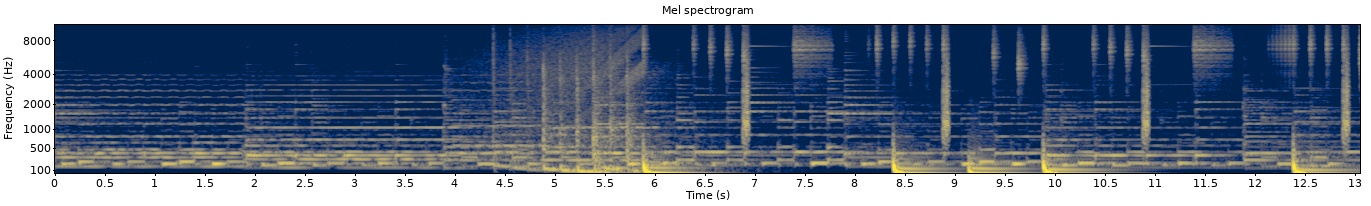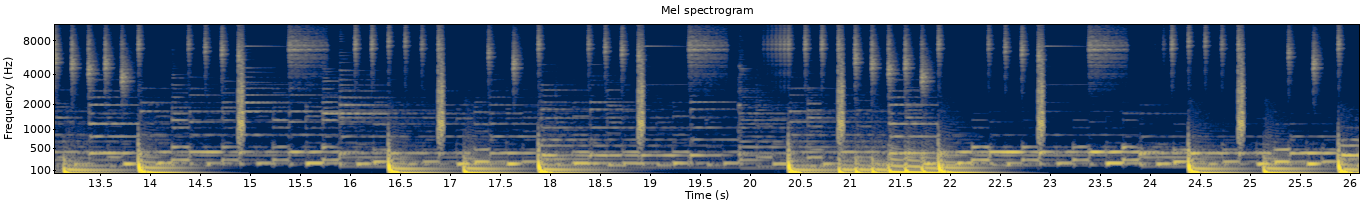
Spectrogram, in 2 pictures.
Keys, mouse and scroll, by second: 0.9-3.4 drag, 4.2 Tab, 7.5 click, 16.8 click, 18.1 Tab, 19.5 click, 25.8 Tab.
